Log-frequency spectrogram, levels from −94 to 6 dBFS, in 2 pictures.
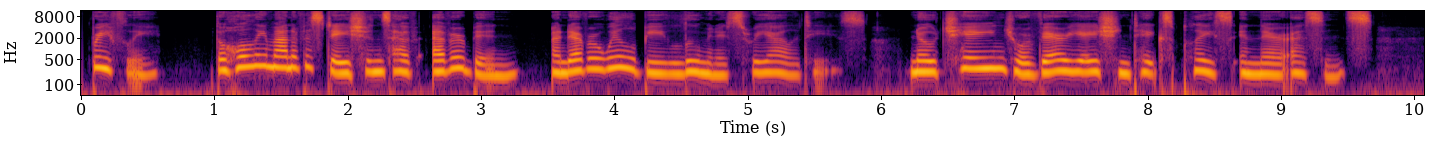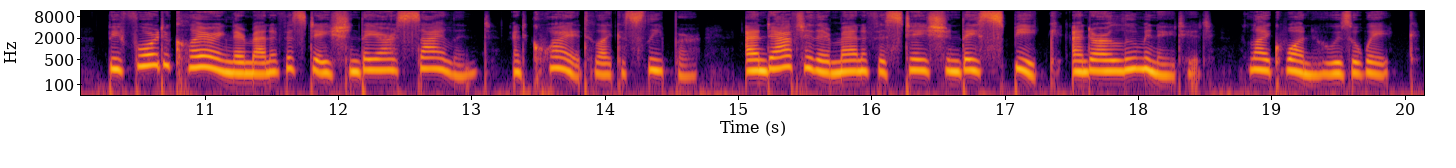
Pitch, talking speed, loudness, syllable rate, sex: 235 Hz, 145 wpm, -18 LUFS, 5.2 syllables/s, female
